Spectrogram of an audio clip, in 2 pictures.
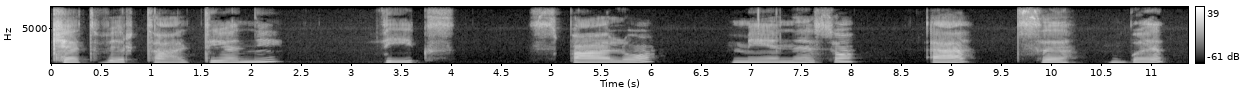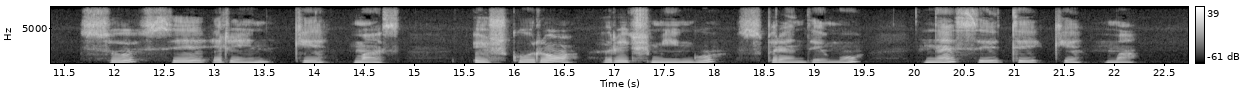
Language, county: Lithuanian, Vilnius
